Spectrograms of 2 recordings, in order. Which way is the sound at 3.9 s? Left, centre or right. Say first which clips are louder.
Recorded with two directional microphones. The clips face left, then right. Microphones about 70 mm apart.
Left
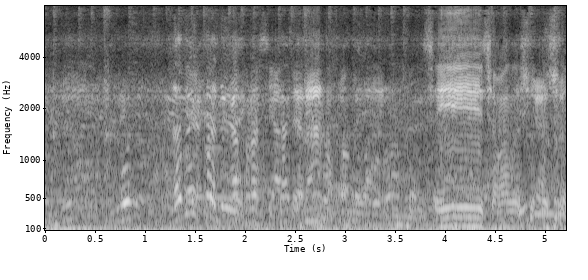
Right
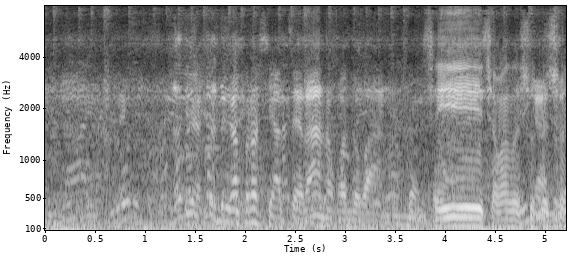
Right 5 dB; centre.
